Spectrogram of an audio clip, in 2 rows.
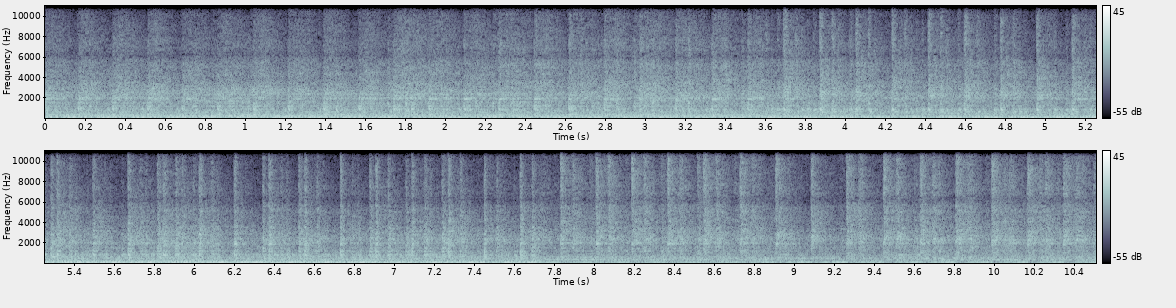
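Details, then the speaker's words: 1965 Ford Mustang at idle while warming up: light, uneven metallic rattle over the firing beat that gets quieter as the engine warms, as it does each time; source not pinned down, owner fears the flywheel. "now you can hear it already it's getting quieter still a little bit of rattling"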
